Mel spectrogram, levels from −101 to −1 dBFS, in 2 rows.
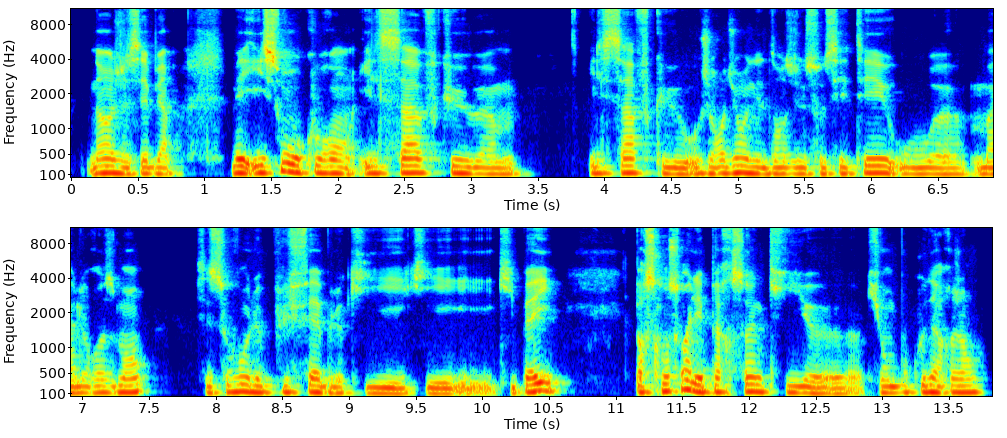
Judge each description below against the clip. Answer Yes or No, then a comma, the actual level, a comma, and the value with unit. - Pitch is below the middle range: Yes, low, 125 Hz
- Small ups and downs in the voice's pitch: Yes, narrow, 2.3 semitones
